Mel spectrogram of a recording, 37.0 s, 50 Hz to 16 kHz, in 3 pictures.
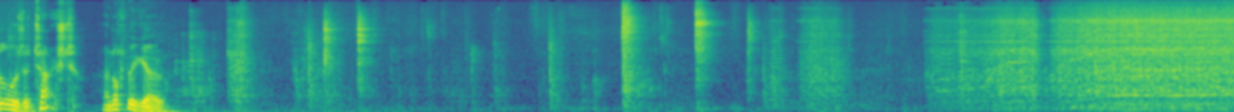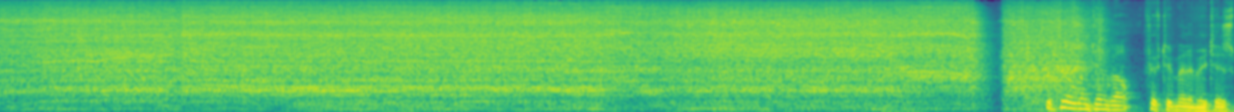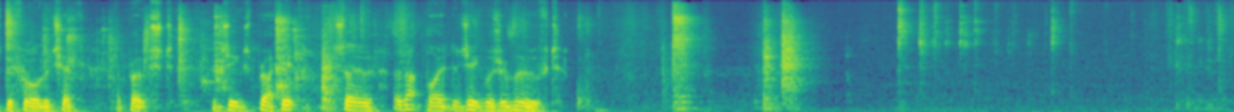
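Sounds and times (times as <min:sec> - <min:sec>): power drill boring into wood: 0:07.7 - 0:08.5, 0:09.2 - 0:23.4
scattered clicks and knocks: 0:32.4 - 0:35.5.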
